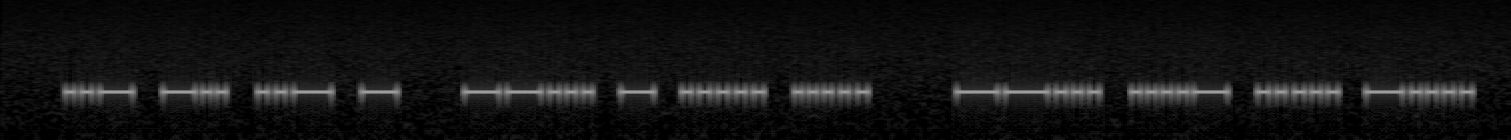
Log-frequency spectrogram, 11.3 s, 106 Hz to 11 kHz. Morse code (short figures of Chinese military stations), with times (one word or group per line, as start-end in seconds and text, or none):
0.5-3.0 2820
3.5-6.5 7055
7.2-11.0 7456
